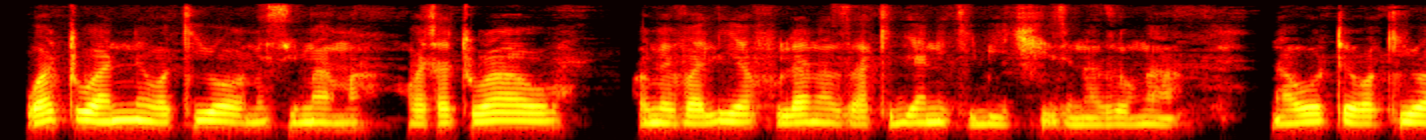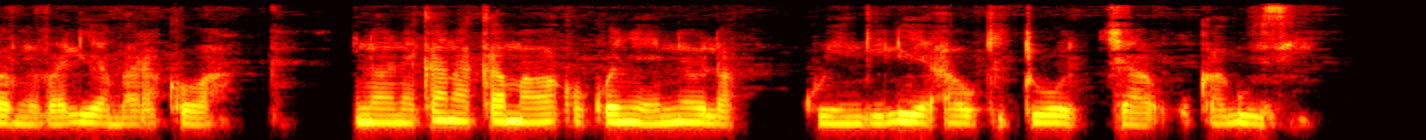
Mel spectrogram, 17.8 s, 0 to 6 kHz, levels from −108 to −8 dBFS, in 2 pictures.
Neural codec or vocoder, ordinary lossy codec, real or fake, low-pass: none; AAC, 32 kbps; real; 5.4 kHz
